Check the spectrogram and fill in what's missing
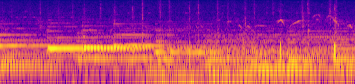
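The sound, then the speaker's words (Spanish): Horse hooves clip-clop at a steady walking pace as two people ride out on horseback to a river, clear, over a sustained musical drone, with a brief whinny-like rise near the end and no talking. “Con la aprobación del médico salieron a caballo Rodolfo y Emma y se apearon junto al río.”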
